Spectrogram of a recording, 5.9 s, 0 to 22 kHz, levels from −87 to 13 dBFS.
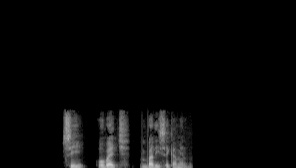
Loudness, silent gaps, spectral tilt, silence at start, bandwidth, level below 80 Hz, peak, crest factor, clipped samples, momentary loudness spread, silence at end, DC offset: -21 LUFS; 1.76-1.92 s, 2.69-2.80 s; -4 dB/octave; 1.25 s; 8 kHz; -62 dBFS; -2 dBFS; 22 dB; under 0.1%; 20 LU; 2.1 s; under 0.1%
